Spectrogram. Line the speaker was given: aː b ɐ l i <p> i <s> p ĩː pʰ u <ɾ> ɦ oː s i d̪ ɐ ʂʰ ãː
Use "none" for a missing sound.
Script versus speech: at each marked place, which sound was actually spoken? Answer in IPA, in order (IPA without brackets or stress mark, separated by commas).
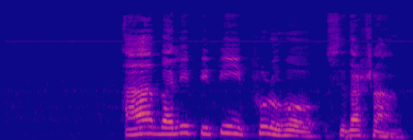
p, none, ɽ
